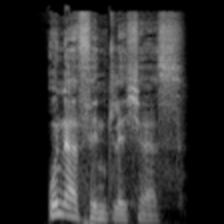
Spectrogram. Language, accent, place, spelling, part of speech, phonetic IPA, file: German, Germany, Berlin, unerfindliches, adjective, [ˈʊnʔɛɐ̯ˌfɪntlɪçəs], De-unerfindliches.ogg
- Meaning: strong/mixed nominative/accusative neuter singular of unerfindlich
